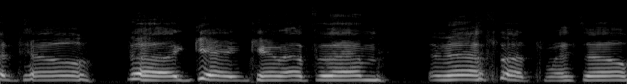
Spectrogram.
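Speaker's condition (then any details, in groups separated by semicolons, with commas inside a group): Friedreich's ataxia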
